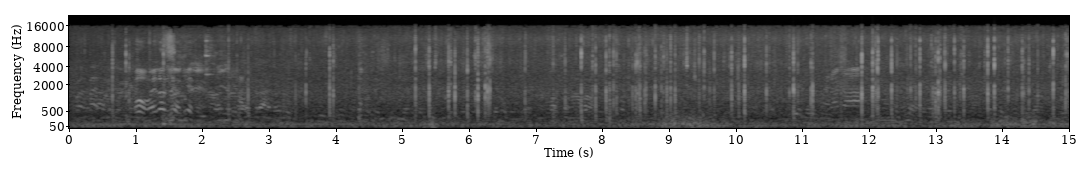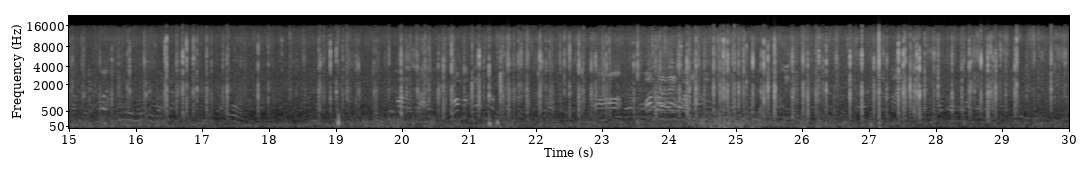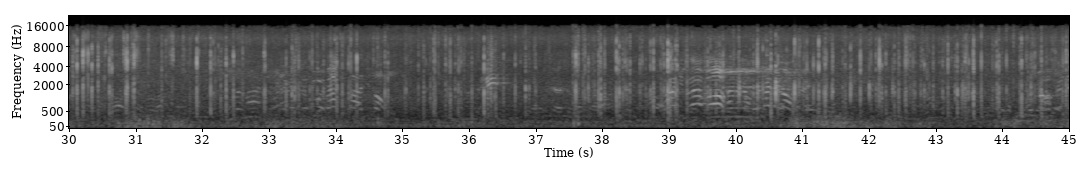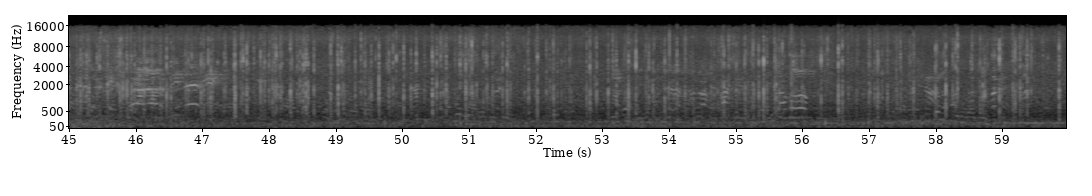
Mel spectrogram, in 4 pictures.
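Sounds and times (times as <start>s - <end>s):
running footsteps on artificial turf: 0.1s - 59.9s
players shouting: 38.4s - 41.3s, 44.4s - 47.6s.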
